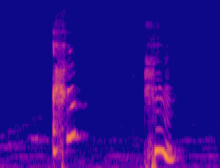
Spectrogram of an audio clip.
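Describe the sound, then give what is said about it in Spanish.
Two short, prim throat-clearing coughs, a voiced "hem, hem" with a slight pitch rise, spaced about a second apart. A voice imitates Professor Umbridge's ridiculous little affected cough in Professor McGonagall's class. It is the same cough she used to interrupt Dumbledore on the first night of term. Nothing else is around it. “La profesora Umbridge utilizó la misma tosecilla ridícula con que había interrumpido a Dumbledore la primera noche del curso.”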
